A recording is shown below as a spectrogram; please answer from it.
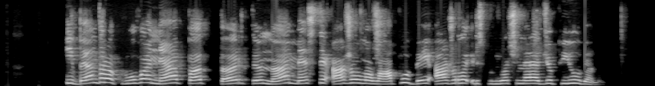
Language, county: Lithuanian, Vilnius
